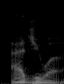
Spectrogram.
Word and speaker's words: Adjoa: I'm here with Adjoa. Yes, you There pronounced we go.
